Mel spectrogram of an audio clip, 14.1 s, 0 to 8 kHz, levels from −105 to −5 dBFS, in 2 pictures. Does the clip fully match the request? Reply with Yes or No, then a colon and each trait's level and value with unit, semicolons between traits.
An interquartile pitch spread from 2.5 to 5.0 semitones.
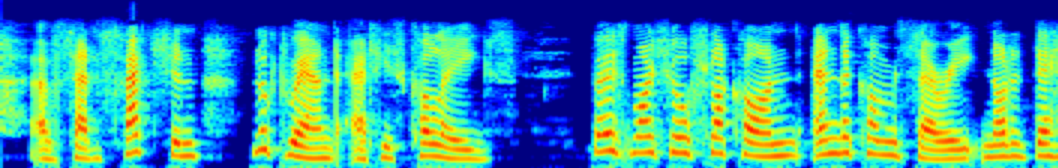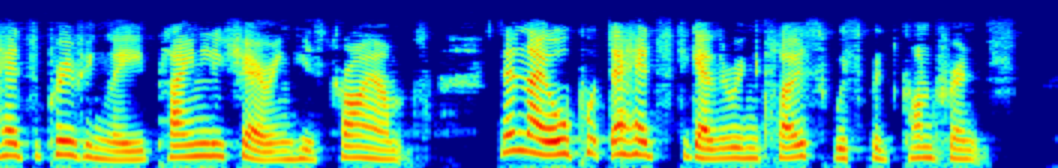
No: wide, 5.6 semitones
